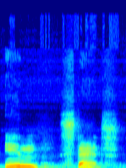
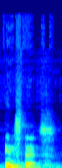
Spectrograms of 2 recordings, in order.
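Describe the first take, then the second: First: "Instance" split slowly in two, full "stance", high pitch; syllable by syllable. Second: Said in the usual way. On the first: Shown as a demonstration. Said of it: "First syllable".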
